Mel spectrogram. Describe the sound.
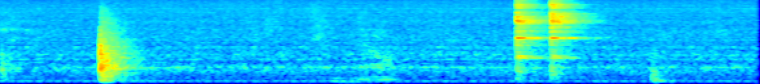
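A spoon clinks against a dish as spoonfuls of mustard are added in a home kitchen. A few short, bright clinks are separated by quiet pauses, the first the loudest.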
